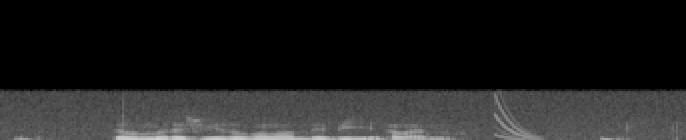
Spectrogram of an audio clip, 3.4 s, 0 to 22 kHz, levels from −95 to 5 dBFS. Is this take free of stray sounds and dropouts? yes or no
no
